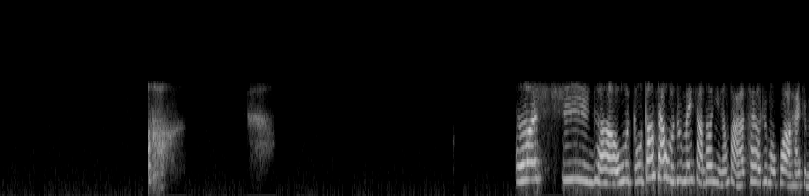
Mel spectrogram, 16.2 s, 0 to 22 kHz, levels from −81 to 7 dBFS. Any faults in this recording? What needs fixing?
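The speech sounds buzzy, thin and synthetic throughout, with nothing above 4 kHz. That is heavy damage from the AMR narrowband mobile codec, whose pulse-driven vocal tract model at a very low rate, likely around 6 kbps, strips detail from the voice. To prevent it, use a higher AMR mode or a wideband codec.

At 2.86 to 2.98 s and 10.94 to 11.01 s the voice smears, drawls and sags briefly before recovering roughly. These are lost AMR speech frames. The decoder repeated the last good settings with fading gain across gaps that fit four and three missing 20 ms frames. To prevent it, improve radio link quality or add error protection.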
